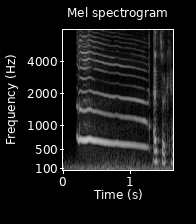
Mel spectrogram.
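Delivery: very high, drawn-out fake sobbing. Saying the listeners are bullying them, the speaker pretends to shed tears: mock crying. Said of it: "let me shed a couple tears".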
